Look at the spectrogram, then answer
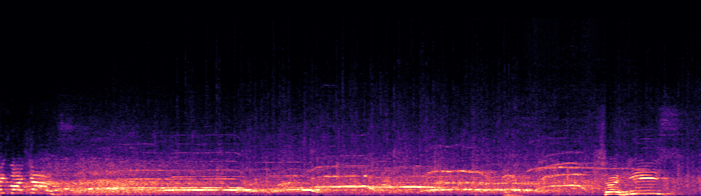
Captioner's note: audience cheering; audience laughing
